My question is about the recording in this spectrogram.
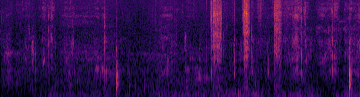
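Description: Hand pepper grinder crunching out pepper in short bursts over a plate of batter, while a knife scrapes in a plate; a utensil clinks sharply on a plate twice, the louder one near the end.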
